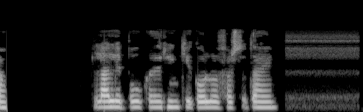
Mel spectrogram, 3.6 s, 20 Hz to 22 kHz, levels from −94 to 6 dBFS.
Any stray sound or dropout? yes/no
no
